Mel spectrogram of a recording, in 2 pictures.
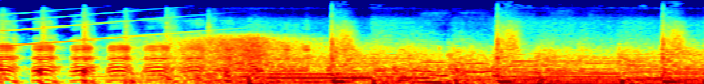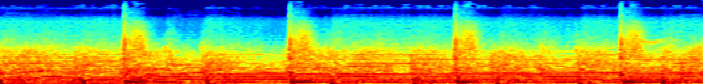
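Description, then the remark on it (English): A brief, loud screech of tires with a car engine swerving at the start, quickly giving way to a steady, rhythmic backing track with sharp percussive hits. “But in my utopia, if I want to die, everyone instantly knows and starts swerving their cars into me.”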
